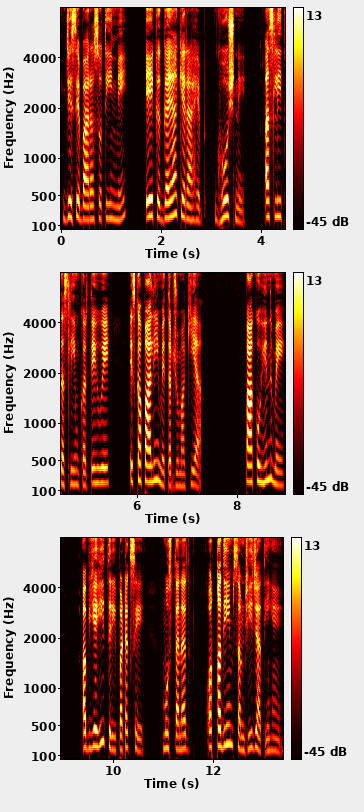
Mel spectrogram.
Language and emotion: Urdu, neutral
